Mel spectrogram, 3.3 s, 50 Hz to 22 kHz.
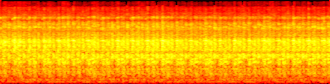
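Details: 2005 Ford 6.0 Powerstroke diesel on a cold start at 17°F, with injectors 1 and 5 bad. Rattly, uneven idle clatter at about three beats a second from two misfiring cylinders.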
